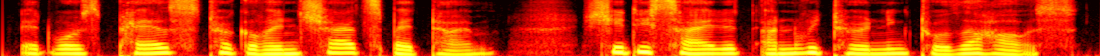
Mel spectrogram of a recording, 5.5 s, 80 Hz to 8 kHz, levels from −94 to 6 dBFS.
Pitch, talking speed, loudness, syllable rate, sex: 185 Hz, 140 wpm, -17 LUFS, 4.4 syllables/s, female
